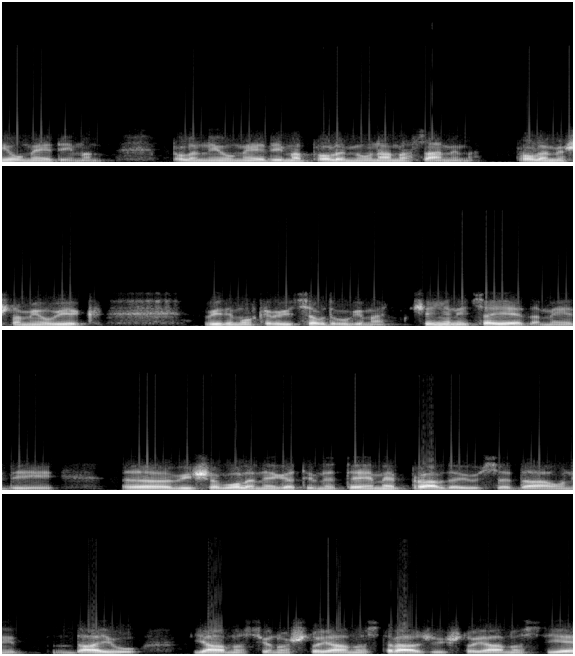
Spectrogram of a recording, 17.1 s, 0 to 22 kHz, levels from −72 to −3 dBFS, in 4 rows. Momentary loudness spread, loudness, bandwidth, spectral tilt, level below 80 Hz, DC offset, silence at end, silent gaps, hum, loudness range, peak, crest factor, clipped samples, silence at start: 15 LU; -18 LUFS; 10.5 kHz; -7.5 dB/octave; -62 dBFS; under 0.1%; 0 s; none; none; 4 LU; -2 dBFS; 16 dB; under 0.1%; 0 s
